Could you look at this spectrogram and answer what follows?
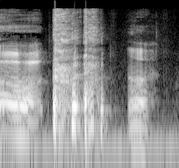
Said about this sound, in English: Excuse my cough.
